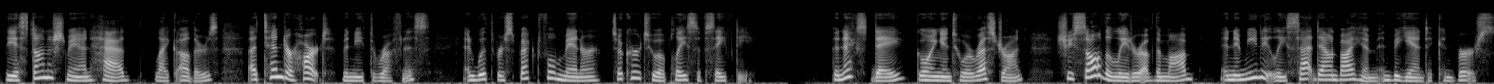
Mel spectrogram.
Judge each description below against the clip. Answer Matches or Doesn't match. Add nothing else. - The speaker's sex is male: Doesn't match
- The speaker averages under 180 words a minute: Doesn't match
